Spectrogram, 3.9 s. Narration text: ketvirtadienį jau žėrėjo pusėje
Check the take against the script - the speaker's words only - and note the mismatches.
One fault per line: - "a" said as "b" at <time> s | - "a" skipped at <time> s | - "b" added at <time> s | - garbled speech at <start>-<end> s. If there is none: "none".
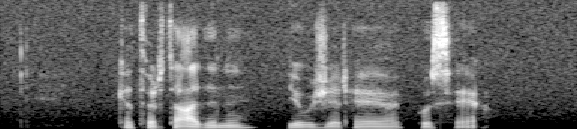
none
